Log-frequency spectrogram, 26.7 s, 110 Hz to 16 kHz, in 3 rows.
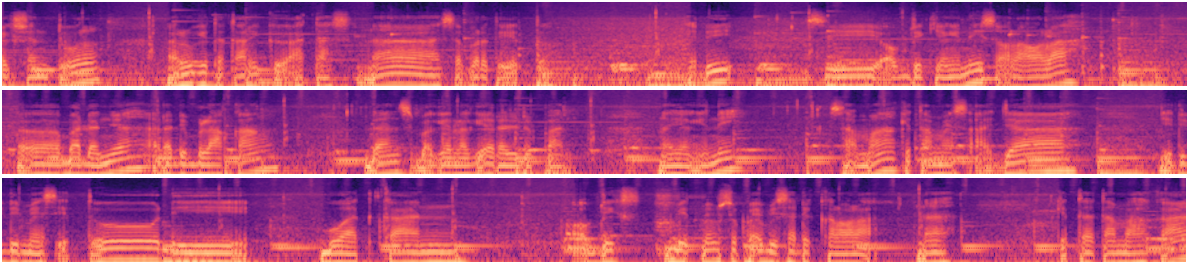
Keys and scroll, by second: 7.6 ctrl+z, 12.2 v.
